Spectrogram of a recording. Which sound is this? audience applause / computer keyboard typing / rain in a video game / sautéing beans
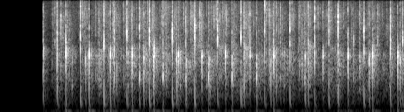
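audience applause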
